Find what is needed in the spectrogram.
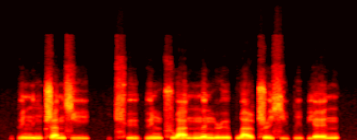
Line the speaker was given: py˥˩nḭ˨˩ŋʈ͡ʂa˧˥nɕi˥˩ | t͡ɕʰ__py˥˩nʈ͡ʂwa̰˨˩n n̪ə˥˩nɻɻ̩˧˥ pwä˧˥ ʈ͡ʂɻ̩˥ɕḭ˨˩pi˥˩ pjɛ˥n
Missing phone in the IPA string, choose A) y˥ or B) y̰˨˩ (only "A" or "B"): B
